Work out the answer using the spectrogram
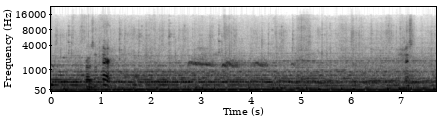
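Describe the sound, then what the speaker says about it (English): Crows caw in a snowy wilderness in the survival game The Long Dark: a few scattered calls at middling distance, set against a steady low wind-like drone with no talking. "Crows up there."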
